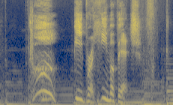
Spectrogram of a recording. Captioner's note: gasp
